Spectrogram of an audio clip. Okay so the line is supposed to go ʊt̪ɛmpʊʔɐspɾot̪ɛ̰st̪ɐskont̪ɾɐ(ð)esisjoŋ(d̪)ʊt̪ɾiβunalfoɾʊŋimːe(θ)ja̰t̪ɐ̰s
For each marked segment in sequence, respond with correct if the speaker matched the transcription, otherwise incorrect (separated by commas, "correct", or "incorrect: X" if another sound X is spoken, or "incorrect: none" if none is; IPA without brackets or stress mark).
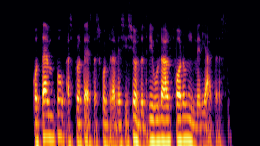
correct, correct, incorrect: ð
